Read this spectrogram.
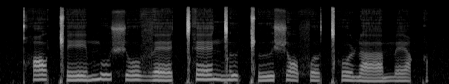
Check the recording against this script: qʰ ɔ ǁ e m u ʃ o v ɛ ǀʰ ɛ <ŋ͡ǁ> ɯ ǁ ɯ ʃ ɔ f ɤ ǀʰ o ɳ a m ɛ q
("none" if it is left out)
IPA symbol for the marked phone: ŋ͡ǀ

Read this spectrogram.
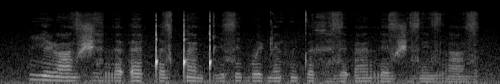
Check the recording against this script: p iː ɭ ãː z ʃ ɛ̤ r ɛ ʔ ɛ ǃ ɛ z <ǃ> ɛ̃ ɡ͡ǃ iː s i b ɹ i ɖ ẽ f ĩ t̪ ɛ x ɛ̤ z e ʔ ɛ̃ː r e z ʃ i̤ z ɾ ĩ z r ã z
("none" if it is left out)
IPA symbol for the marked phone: ǃ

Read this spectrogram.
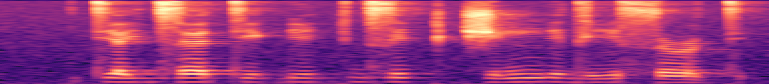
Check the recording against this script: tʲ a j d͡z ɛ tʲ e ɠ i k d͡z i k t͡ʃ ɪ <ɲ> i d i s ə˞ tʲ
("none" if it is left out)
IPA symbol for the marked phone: ŋ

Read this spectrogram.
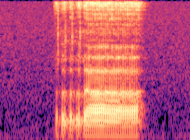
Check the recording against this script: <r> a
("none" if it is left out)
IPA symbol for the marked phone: r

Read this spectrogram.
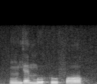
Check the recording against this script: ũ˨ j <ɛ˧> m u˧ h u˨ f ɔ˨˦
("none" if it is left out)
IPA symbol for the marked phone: ɛ˧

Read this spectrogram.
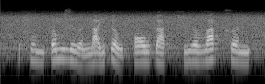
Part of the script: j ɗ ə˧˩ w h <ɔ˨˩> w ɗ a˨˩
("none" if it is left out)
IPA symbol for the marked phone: ɔ˧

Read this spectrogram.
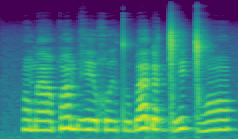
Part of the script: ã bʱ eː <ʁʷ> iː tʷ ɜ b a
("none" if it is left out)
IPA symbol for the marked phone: χʷ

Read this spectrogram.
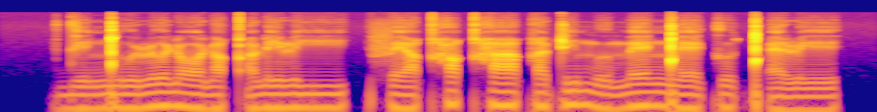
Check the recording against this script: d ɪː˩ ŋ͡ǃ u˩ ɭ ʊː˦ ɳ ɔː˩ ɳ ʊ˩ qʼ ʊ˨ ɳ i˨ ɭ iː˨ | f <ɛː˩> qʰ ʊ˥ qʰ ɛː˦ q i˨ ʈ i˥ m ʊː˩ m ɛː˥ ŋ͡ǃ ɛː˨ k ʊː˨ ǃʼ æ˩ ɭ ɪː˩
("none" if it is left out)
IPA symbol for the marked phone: ɛː˩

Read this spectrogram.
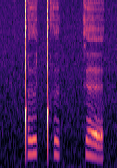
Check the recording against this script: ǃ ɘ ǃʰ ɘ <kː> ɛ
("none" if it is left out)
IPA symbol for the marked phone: kː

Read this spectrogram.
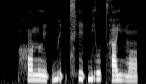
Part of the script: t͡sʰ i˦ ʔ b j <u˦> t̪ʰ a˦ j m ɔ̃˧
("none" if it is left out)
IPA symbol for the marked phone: u˦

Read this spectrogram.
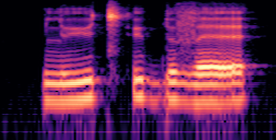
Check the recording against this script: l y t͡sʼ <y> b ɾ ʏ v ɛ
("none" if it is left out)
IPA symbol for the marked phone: y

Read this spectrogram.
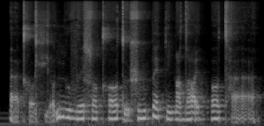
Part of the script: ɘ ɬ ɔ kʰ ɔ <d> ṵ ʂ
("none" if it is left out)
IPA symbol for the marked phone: t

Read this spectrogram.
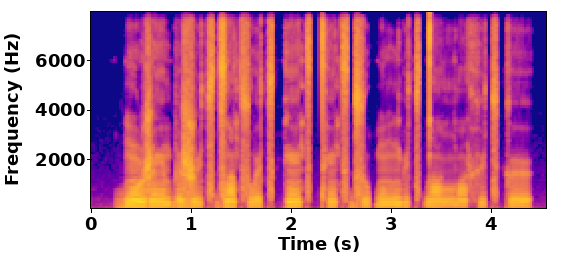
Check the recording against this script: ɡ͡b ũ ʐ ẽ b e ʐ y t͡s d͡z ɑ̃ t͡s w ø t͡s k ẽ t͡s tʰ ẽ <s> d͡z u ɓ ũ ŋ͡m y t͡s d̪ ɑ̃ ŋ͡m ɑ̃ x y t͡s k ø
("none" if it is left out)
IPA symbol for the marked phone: t͡s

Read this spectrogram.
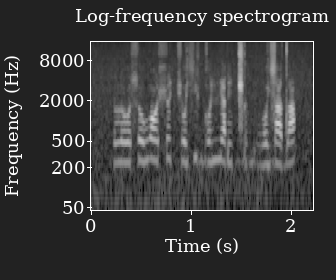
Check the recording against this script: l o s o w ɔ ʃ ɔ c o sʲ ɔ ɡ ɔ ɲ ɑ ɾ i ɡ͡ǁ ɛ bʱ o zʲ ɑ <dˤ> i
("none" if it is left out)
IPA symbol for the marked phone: dˤ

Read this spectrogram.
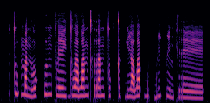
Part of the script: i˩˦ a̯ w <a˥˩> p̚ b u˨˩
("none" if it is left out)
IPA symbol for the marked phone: a˥˩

